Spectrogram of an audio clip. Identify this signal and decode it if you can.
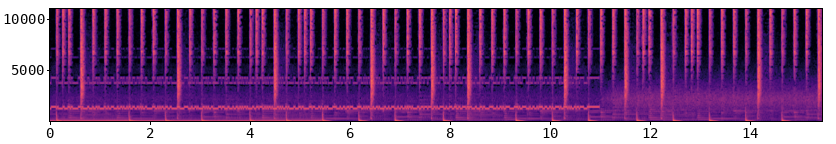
RTTY (45.45 baud, 170 Hz shift), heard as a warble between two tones, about 1340 Hz centre. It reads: … EL DISTRITO ESTA REPRESENTADO POR EL REPUBLICANO BOB GIBBS.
